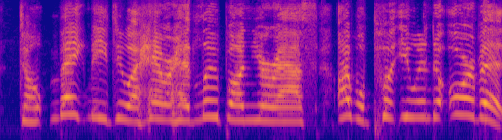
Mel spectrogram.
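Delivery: very loud, high-pitched battle yell in changed voice. Retelling jumping in to help take him down, retold yell in a different voice. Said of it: "I start in a completely different voice. I start yelling".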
